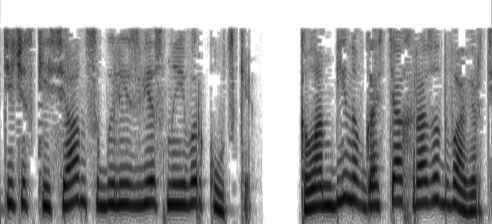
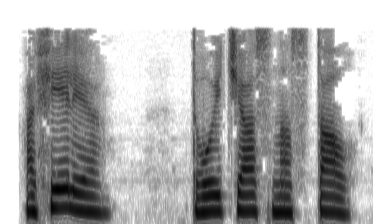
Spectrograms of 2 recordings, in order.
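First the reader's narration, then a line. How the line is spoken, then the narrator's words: Deep resonant voice. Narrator (Russian): глубоким звучным голосом произнес председательствующий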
